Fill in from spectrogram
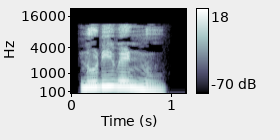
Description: ♪ nuḍiveṇṇu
